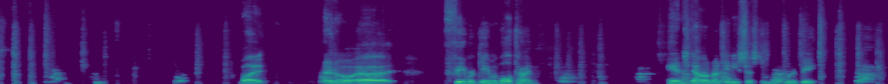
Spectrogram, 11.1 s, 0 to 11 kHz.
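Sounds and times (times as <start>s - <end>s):
dog barking: 0.6s - 0.9s, 2.2s - 2.4s, 7.0s - 7.3s, 8.0s - 10.0s, 10.6s - 11.0s
speech: 3.0s - 3.4s, 4.0s - 5.0s, 5.7s - 6.8s, 8.4s - 10.4s.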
